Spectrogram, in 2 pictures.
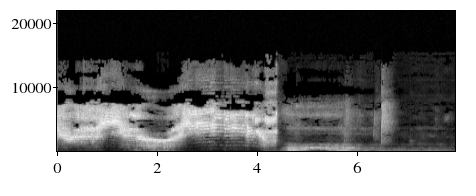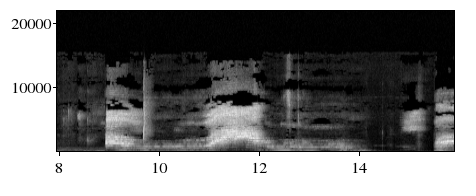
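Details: Kitten from a cute funny cat compilation letting out two long, high, harmonic yowls that dip and rise in pitch, separated by a lower, softer, wavering cry, with a short sharp yelp near the end.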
